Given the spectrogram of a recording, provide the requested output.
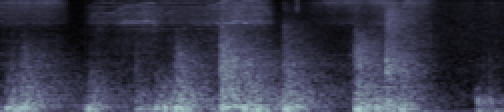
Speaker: That squeak is actually caused by the sound of the wood, right? Rubbing up and down on the nails, okay?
